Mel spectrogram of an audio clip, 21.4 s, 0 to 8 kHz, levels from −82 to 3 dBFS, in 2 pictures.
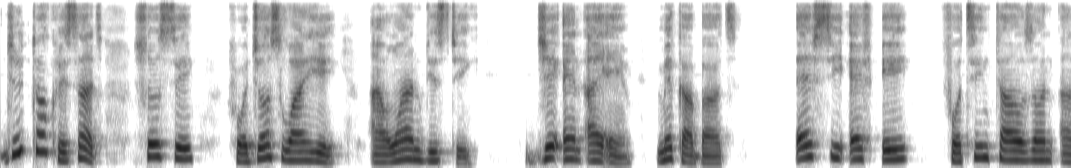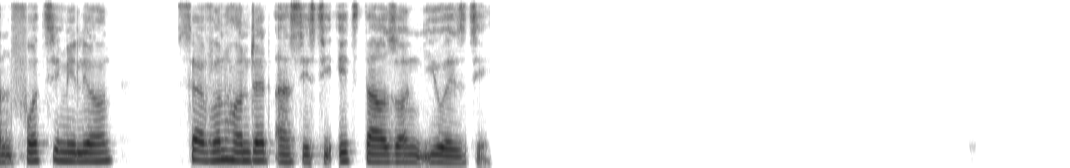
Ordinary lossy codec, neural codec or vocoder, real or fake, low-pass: none; codec, 16 kHz, 2 kbps, FunCodec, trained on LibriTTS, 25 frames a second; fake; 7.2 kHz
